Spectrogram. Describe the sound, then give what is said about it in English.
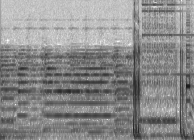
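A telephone bell rings in two short, loud bursts near the end, after a quieter stretch of soft tones. “telephone. Phone call?”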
